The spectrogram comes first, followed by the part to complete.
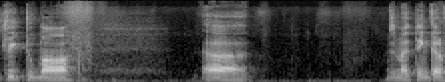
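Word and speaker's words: Dumas: Sadrius Dumis, that's not how you say his name. It's Duma.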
